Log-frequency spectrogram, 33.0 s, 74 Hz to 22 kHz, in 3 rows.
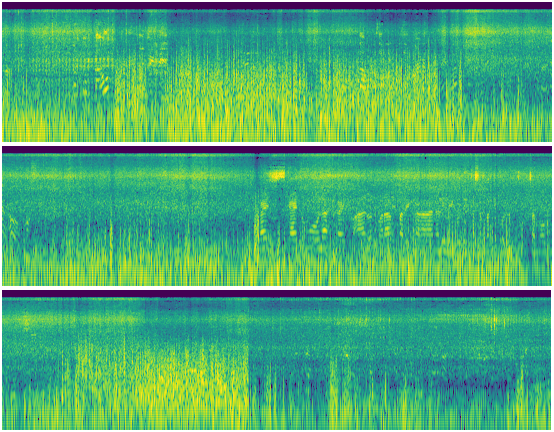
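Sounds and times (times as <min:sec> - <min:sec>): waves washing against seawall: 0:00.0 - 0:32.9
wind buffeting microphone: 0:00.0 - 0:32.9.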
